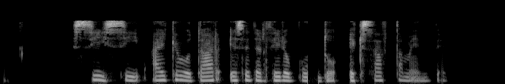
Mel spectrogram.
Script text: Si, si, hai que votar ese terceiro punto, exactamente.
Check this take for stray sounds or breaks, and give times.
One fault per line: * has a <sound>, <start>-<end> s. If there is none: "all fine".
* has a dropout, 3.1-3.2 s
